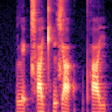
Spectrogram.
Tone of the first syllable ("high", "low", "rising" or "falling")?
low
